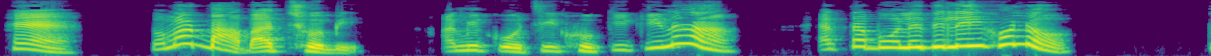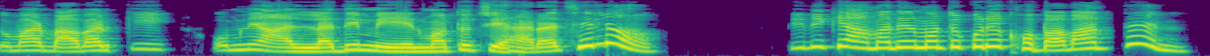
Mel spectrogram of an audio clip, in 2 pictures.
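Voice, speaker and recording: A woman's voice: on the high side, wildly swooping pitch, normal speed, long pauses, no room sound, muffled recording, pitched above the performer's own voice. A woman voicing a jealous, sulky young wife in an audio story, scolding with sarcasm and indignation. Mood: indignant.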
